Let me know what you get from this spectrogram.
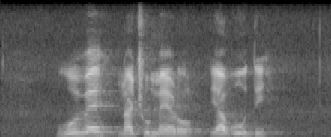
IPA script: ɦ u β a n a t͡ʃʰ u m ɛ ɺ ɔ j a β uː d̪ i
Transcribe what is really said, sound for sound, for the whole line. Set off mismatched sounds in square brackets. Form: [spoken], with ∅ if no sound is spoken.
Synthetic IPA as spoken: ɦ u β [ɛ] n a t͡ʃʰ u m ɛ ɺ ɔ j a β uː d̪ i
